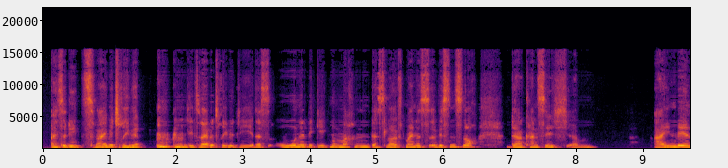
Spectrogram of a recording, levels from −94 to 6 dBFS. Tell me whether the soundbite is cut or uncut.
cut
